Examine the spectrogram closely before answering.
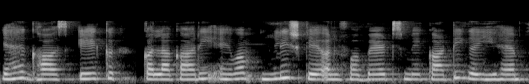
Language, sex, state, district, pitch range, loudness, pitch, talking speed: Hindi, female, Uttar Pradesh, Shamli, 235-260 Hz, -17 LUFS, 240 Hz, 135 wpm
